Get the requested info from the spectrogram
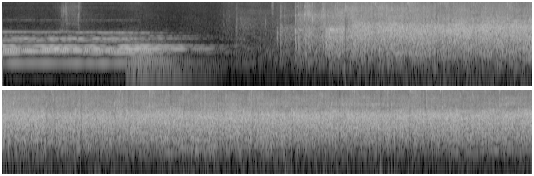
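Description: A choir and keyboard hold a final chord that ends about two seconds in; a moment later audience applause begins and continues steadily.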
